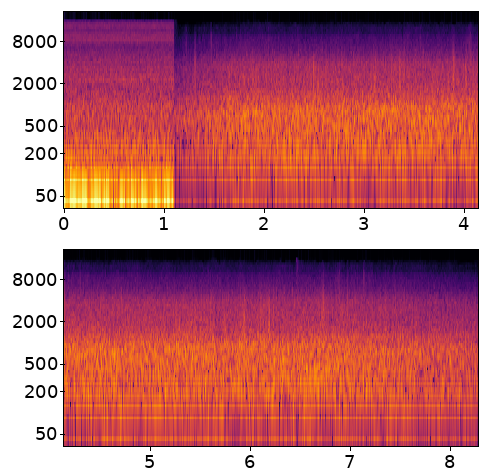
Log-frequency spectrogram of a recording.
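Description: Faint open-microphone background noise with no speech: a low hum under hiss, which changes abruptly about a second in to a steady, even hiss.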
